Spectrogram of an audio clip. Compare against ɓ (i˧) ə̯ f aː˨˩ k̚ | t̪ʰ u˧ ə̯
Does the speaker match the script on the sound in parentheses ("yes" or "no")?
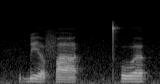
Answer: no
